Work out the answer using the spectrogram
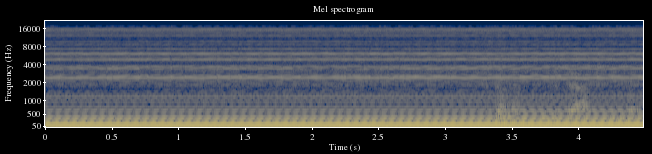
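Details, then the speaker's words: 52" Hampton Bay Landmark III Plus ceiling fan, described as the noisiest Landmark: once the light is switched on, a steady low mains buzz with a faint upper whine is heard. Electrical buzz, likely from the light kit. "You could hear you could hear that buzzing noise up a little bit down."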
